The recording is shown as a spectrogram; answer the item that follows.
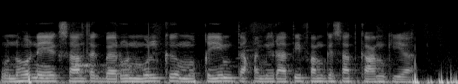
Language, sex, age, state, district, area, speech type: Urdu, male, 18-30, Uttar Pradesh, Lucknow, urban, read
